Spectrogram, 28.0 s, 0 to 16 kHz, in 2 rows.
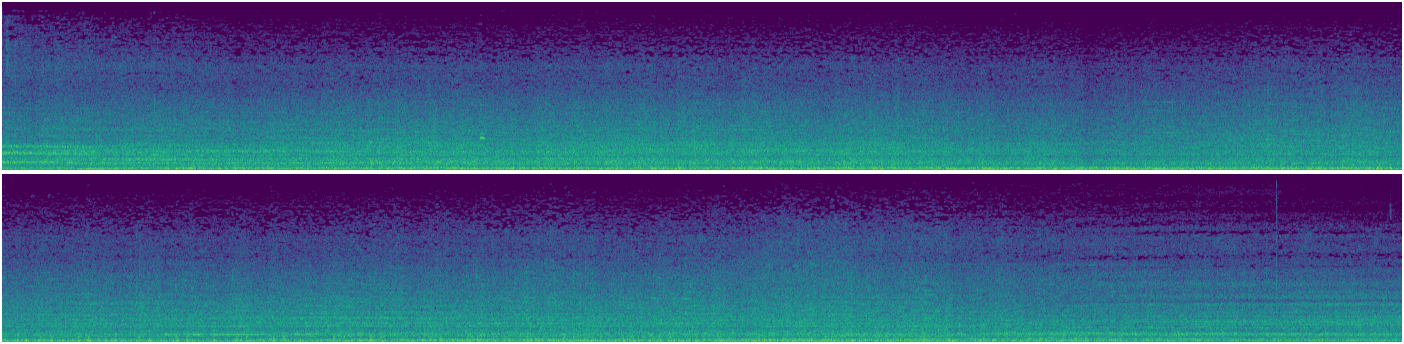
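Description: Express passenger train hauled by a WAP-7 electric locomotive passing at about 130 km/h: a steady, continuous rush of wheel and rail noise with no let-up.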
